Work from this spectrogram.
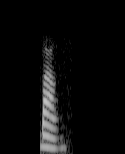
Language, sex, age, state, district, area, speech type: Santali, female, 18-30, West Bengal, Purba Bardhaman, rural, conversation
